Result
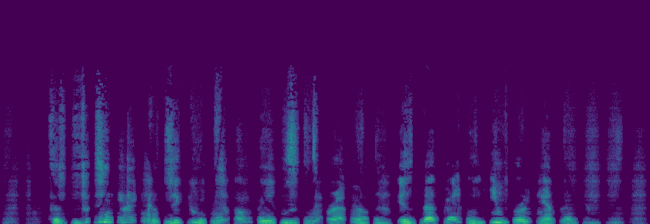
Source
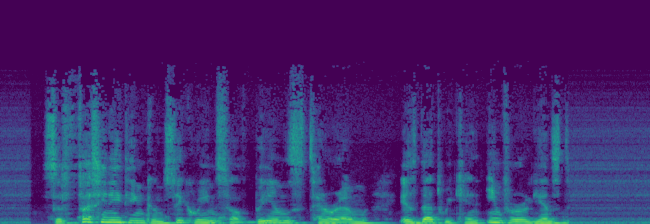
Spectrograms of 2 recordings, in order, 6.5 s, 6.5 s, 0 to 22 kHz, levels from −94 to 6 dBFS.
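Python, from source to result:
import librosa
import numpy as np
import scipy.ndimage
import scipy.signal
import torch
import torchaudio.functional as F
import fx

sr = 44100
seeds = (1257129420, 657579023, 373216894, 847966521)

y = fx.echo_stepped(x, sr, ms=128, hz=200.0, octaves=1.4, feedback_pct=70, wet_db=-4.5)
y = fx.granulator(y, sr, seeds[0], grain_ms=205.0, per_s=4.3, spray_ms=36.0, spread_st=0)
y = fx.stagger_phaser(y, sr, hz=0.97)
y = y * librosa.db_to_amplitude(-5.5)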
